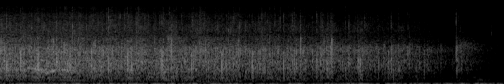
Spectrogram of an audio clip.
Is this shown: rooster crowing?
no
